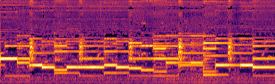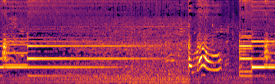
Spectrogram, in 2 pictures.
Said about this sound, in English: kind of just like to play this ice cream truck all night. I'm sure you can figure out a really quick and easy dance for this, can't you? Go ahead, work on it. Are you dancing?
